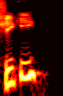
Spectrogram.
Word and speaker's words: Shiki: Your note says, as Kingdom Hearts lore experts, no, it's is it pronounced Shiki? – Yep. – I always second guess myself. Shiki appears on screen and says, "You forge a pact with me."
